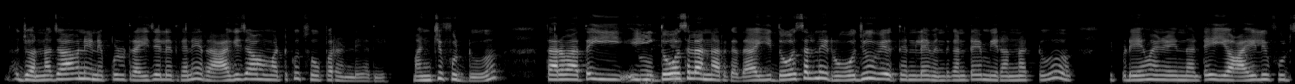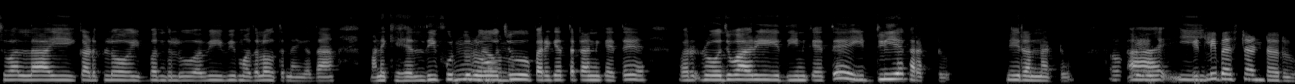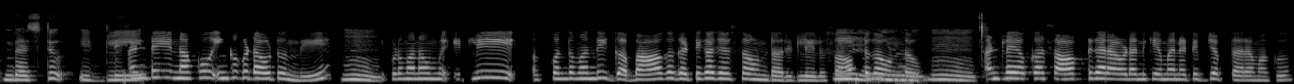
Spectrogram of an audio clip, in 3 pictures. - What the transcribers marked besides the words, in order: in English: "ట్రై"; in English: "ఆయిలీ ఫుడ్స్"; in English: "హెల్తీ ఫుడ్"; in English: "సాఫ్ట్‌గా"; in English: "సాఫ్ట్‌గా"; tapping; in English: "టిప్"
- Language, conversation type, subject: Telugu, podcast, మీ ఇంటి అల్పాహార సంప్రదాయాలు ఎలా ఉంటాయి?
